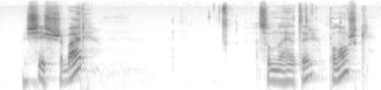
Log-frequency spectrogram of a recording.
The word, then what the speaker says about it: kirsebær: Kirsebær som det heter på norsk. Kirsebær.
